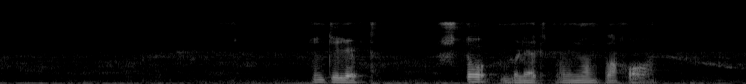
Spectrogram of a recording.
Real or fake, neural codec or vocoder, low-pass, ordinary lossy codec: fake; codec, 44.1 kHz, 2.6 kbps, SNAC; 7.2 kHz; none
